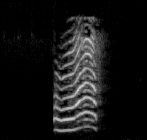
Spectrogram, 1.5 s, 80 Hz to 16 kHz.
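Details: Tawny owl at a nest holding three eggs in Denmark, 24 March 2024, with the male bringing rodents to the female: one harsh, harmonic-rich call of about half a second that rises slightly and then dips, in a quiet setting.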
